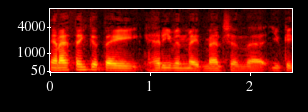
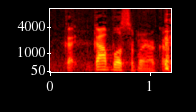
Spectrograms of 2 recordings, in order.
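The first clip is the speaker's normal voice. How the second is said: dorky, uber nerdy put-on voice. Retelling the end of a prank phone call: uber nerdy voice. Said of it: "which sounded something like this throughout the entire thing".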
